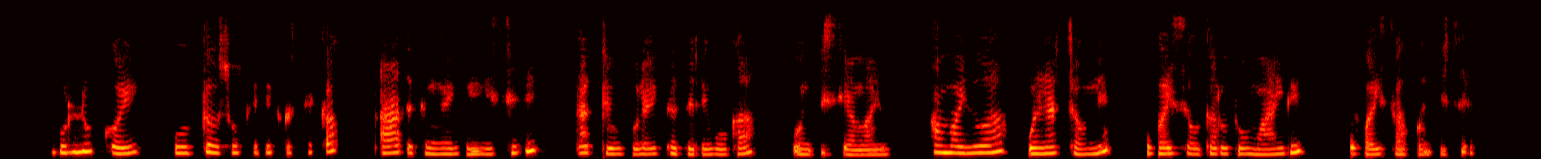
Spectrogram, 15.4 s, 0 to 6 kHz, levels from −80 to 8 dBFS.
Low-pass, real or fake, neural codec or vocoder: 5.4 kHz; fake; codec, 32 kHz, 1.9 kbps, SNAC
